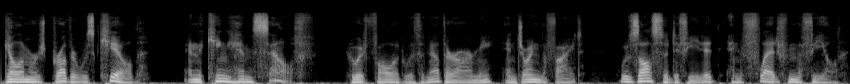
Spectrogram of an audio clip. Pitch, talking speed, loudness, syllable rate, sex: 105 Hz, 185 wpm, -22 LUFS, 5.4 syllables/s, male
